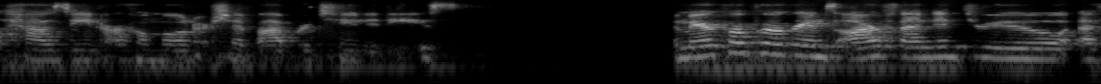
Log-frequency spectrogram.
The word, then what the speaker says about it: AmeriCorps: like to emphasize that americorps is pronounced as if it was like core of the earth or marine corps it is not a mere corpse or americorp because we aren't dead we're alive and well okay i just a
